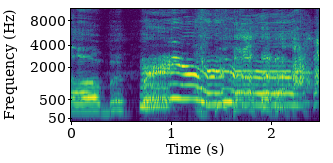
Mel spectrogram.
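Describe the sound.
A person vocally imitates Godzilla's roar: a short groaning note, a brief pause, then a long, loud, strained screech that wavers and warbles in a thin, high-pitched voice.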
